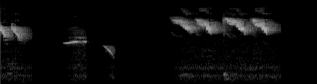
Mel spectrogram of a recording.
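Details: Mountain white-eye, known locally as pleci dakun, from Cisewu in Garut: a rapid high twittering phrase opens, then two single thin chirps, then a longer run of quick descending high notes near the end.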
